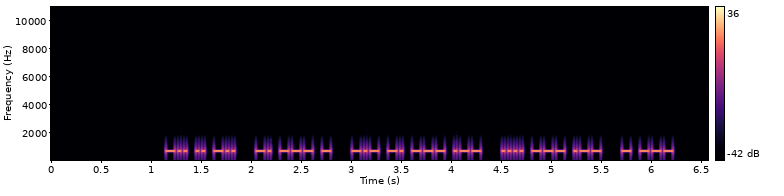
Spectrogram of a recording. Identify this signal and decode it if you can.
Morse code, heard as a keyed tone, about 40 wpm, 700 Hz. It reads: DID NOT KNOW HOW TO
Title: Sets of 5 Words 40wpm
